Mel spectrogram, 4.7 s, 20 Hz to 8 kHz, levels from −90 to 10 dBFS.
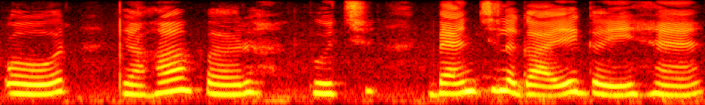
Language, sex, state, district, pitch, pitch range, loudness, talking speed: Hindi, female, Punjab, Pathankot, 255 Hz, 235-275 Hz, -14 LUFS, 100 wpm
